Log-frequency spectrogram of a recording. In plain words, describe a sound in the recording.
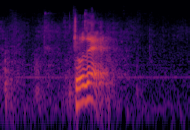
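A man shouts a greeting loudly across a room.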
